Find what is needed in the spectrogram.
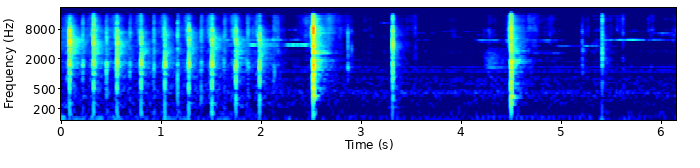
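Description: A tarot deck being shuffled and handled: quick card flicks about four a second for the first two seconds, then a few separate, sharper card snaps, the loudest about two and a half seconds in.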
